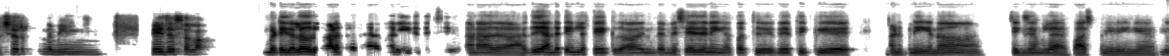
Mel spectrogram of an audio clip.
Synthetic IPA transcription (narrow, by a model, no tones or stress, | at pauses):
t͡ʃɐɾɪnd̪ɐmiːn | ʈeːd͡ʒɐsɛlːã̰ː | bɐʈːɪðɛlːãːɔɾɯkaːɭɐt̪ːɯlɐlãːɾɐmaːd̪ɾiɪɾɯnd̪ɯt͡ʃːɯaːnaːɐðɯɐnd̪ɐʈɐɪmɪlɐfeːkːɯðãːɪnd̪ɐmɛseːd͡ʒniːŋɡɐpɐt̪ːɯʋeːt̪ːɯkːɯ | ɐɳɯpːɐɳiːŋɡɐnːãː | ɛksaːmɪlɐpaːspɐɳːɪɾɯkːiːŋɡɐ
